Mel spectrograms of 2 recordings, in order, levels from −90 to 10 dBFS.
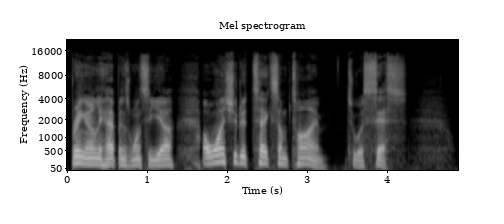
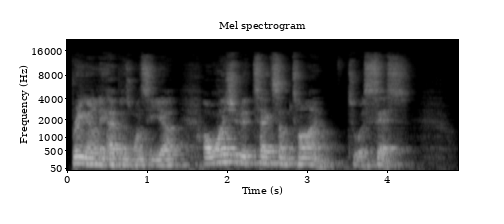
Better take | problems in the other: first | off-mic speech; far // room echo; slight; dies away in 0.5 s

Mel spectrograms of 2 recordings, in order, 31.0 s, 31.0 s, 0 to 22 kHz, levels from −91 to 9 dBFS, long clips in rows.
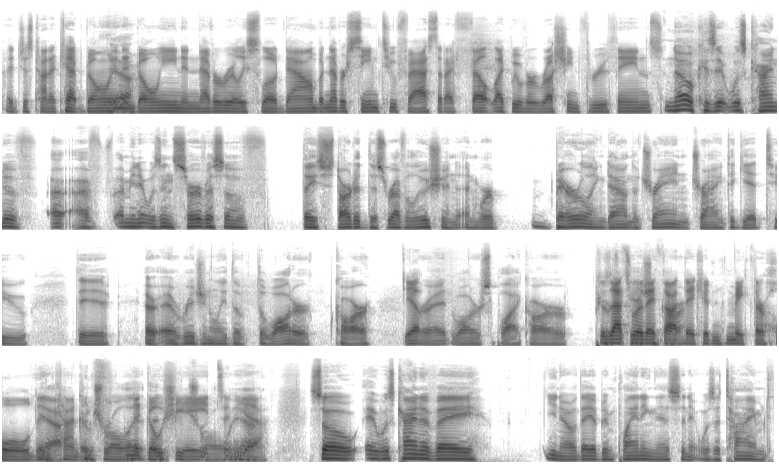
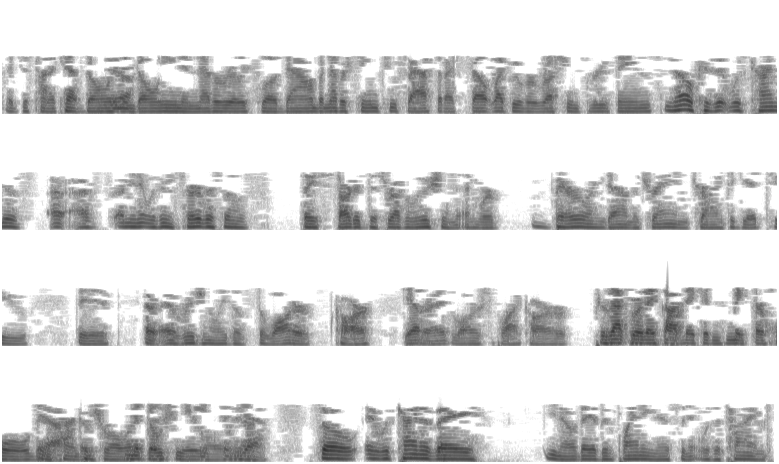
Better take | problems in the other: first | garbled, watery; badly; nothing above 3 kHz

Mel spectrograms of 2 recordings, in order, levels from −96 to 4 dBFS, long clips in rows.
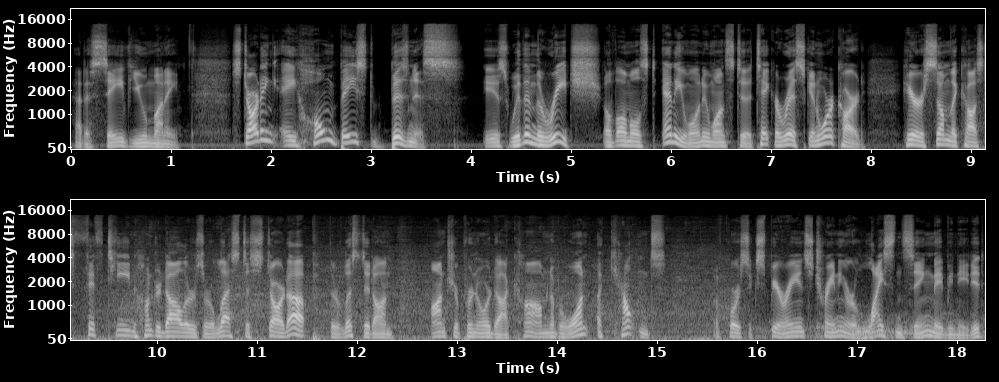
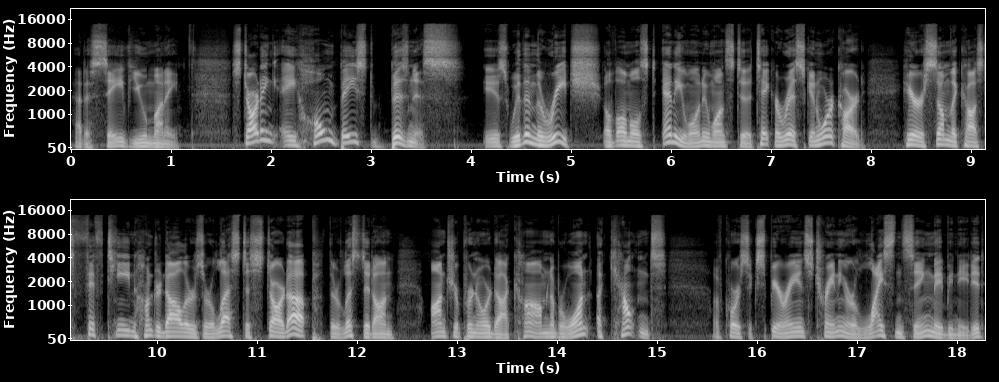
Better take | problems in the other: second | rain or running water; noticeable; from 9.5 s on; 15 dB below the speech

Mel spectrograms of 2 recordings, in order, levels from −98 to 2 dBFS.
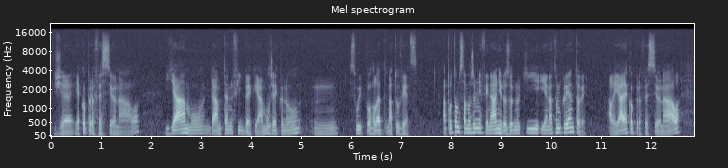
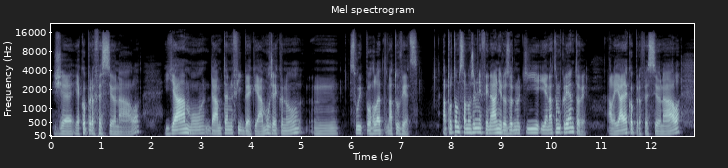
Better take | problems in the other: second | hiss; noticeable; throughout; 20 dB below the speech

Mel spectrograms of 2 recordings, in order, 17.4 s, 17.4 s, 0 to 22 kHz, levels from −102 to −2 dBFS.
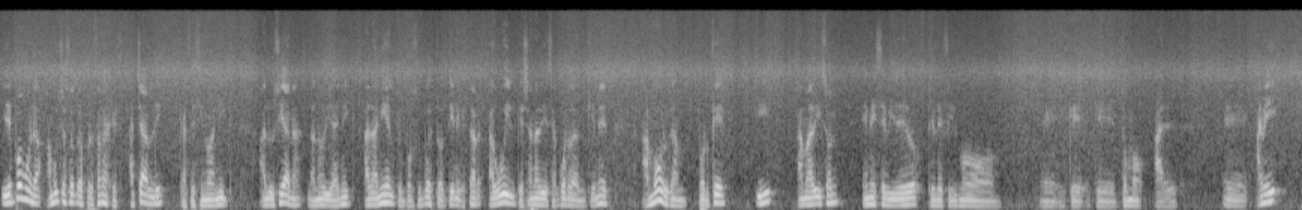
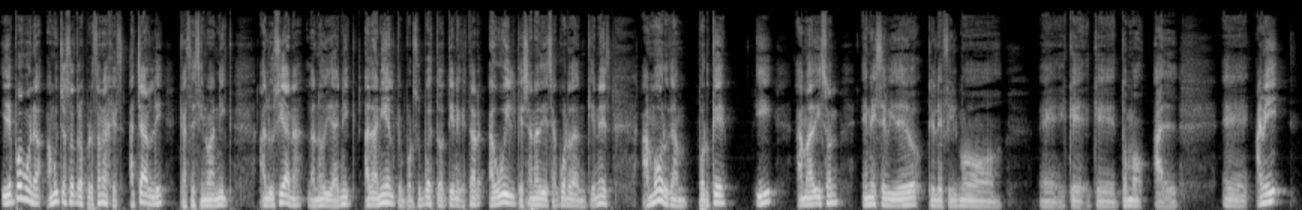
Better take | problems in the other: second | hiss; loud; throughout; 8 dB below the speech

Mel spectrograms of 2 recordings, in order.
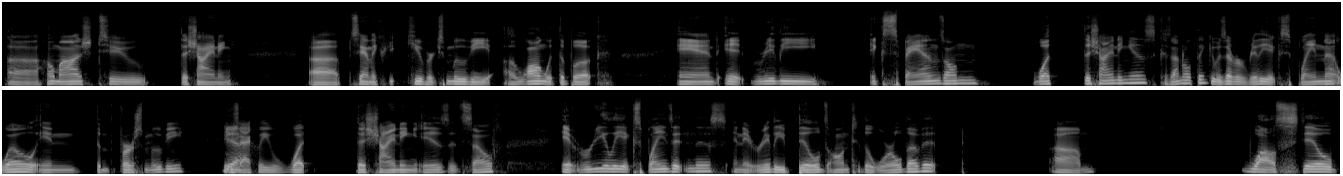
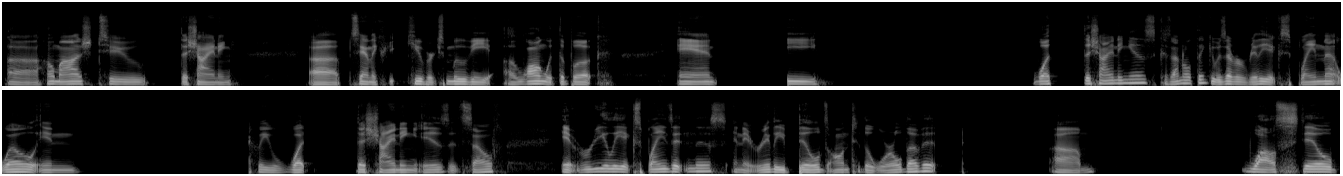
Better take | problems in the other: first | audio cutting out; at 7 s for 0.5 s, at 8.5 s for 1.5 s and at 14 s for 1.5 s

